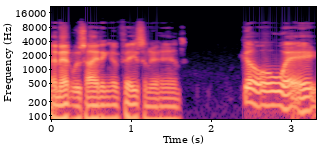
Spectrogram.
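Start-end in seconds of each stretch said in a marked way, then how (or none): 2.4-3.3 faint, weak, barely there, slightly high. Narrator reading Annette's reply, faint voice. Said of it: "she said faintly".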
